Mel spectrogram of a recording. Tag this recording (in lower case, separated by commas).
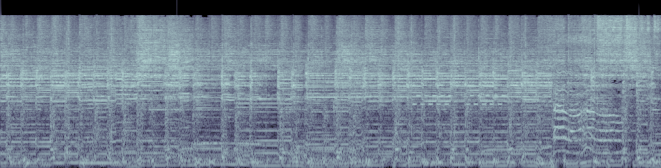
music, dance music, rhythm and blues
